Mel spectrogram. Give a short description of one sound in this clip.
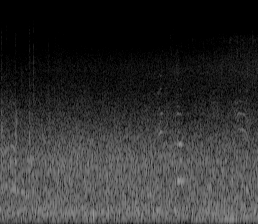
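Spectators chatter nearby.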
